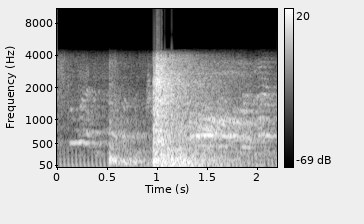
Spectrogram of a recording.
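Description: A dull thump about half a second in, then a loud slam about a second in that rings on in the large hall: a football being kicked hard and striking the pitch's boards.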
